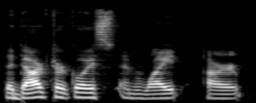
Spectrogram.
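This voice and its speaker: A man's voice: medium pitch, fairly even intonation, unhurried. A man casually reviewing toy building sets, rambling with lots of fillers and restarts.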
